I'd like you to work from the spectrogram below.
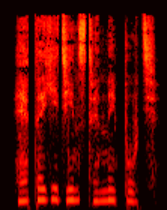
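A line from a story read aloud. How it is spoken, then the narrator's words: Chorus of whispers. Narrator (Russian): шептали прародительницы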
